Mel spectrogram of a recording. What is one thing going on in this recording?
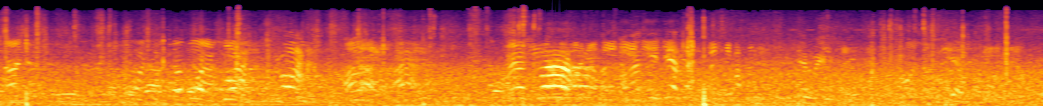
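Players shout and call to each other across an open outdoor field.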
